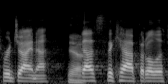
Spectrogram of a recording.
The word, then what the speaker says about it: Regina: It's Regina, spelled Regina, pronounced Regina.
